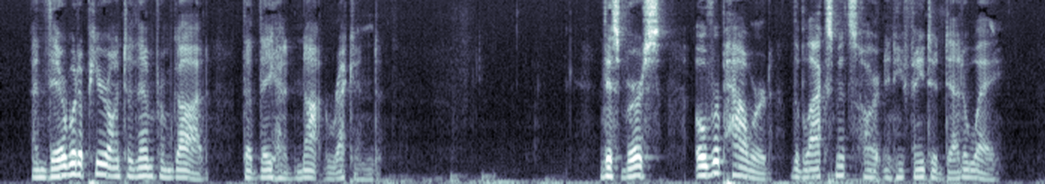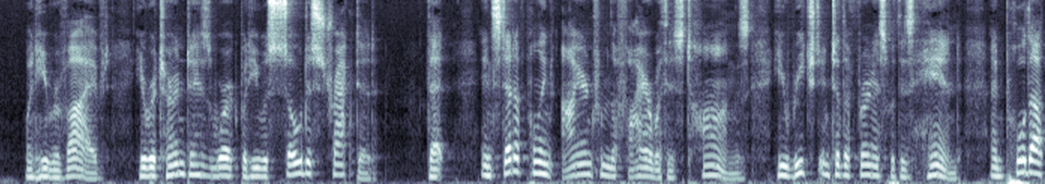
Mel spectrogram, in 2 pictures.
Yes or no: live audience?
no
